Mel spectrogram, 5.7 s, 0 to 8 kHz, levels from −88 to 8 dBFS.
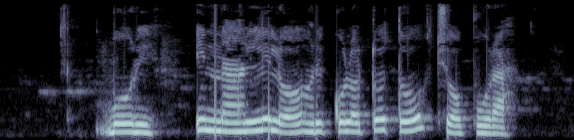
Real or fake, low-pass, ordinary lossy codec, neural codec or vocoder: real; 7.2 kHz; MP3, 48 kbps; none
